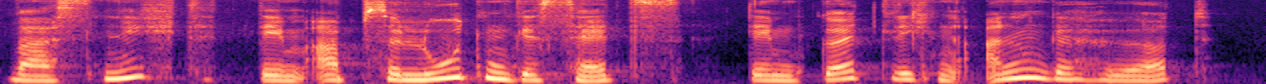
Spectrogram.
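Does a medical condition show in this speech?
No.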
